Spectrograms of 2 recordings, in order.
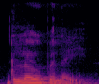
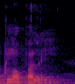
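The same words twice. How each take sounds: First: The first vowel is said with rounded lips. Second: The first vowel is unrounded, foreign-sounding. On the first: The speaker calls it right. "You round it" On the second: The speaker calls it wrong. "But this is not the correct one"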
